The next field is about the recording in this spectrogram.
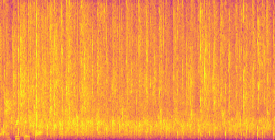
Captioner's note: applause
